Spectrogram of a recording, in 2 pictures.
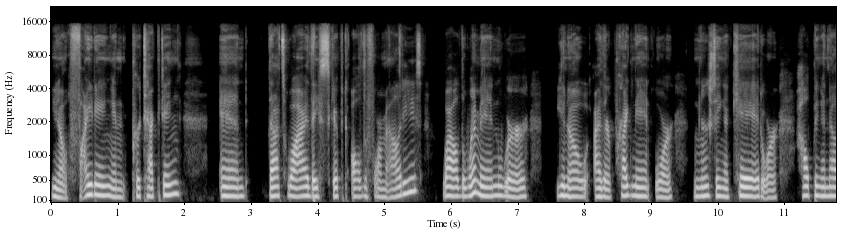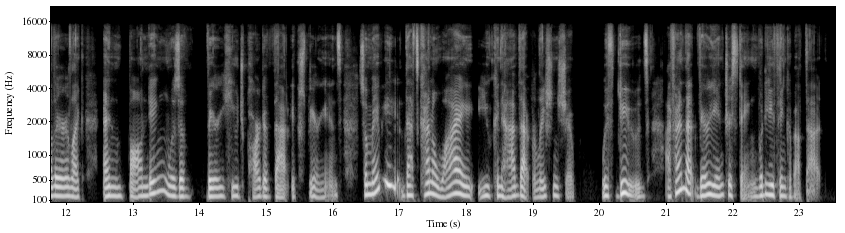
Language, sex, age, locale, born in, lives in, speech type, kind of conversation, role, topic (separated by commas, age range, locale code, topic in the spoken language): English, female, 25-29, en-US, Canada, United States, conversation, unstructured, none, How did you make friends at school, and what helped you fit in?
